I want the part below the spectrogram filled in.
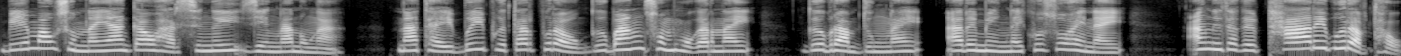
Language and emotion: Bodo, disgusted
